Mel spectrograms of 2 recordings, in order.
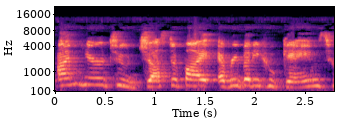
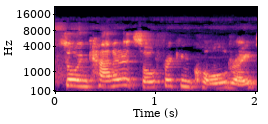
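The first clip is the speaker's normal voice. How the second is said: ordinary talk, nothing marked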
